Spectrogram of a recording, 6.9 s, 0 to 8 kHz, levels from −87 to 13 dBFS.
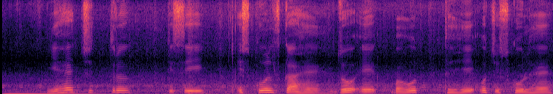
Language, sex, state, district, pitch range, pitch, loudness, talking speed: Hindi, male, Rajasthan, Bikaner, 135-160 Hz, 145 Hz, -20 LUFS, 115 wpm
